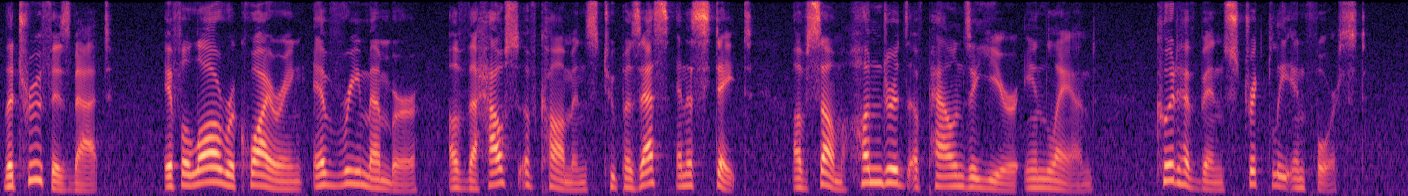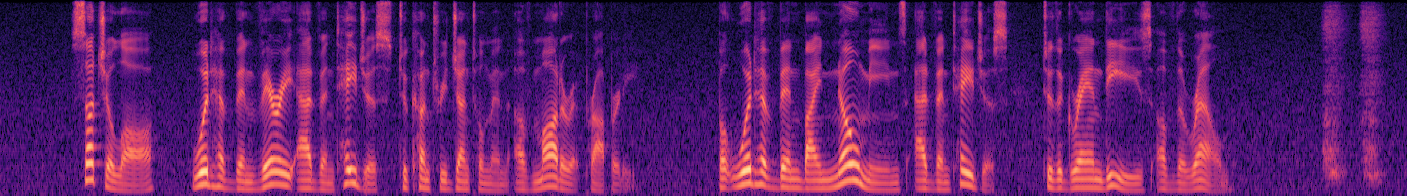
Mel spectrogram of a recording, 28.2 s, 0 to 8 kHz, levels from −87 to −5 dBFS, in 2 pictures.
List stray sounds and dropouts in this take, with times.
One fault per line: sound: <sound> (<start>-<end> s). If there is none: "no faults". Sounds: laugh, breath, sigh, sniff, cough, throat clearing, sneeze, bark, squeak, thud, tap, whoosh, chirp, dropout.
sound: sniff (27.3-28.0 s)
